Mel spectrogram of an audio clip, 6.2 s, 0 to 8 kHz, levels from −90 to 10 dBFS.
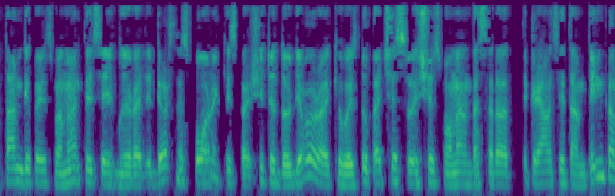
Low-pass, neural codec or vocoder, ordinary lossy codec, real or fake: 7.2 kHz; codec, 24 kHz, 0.9 kbps, WavTokenizer, medium speech release version 2; MP3, 32 kbps; fake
